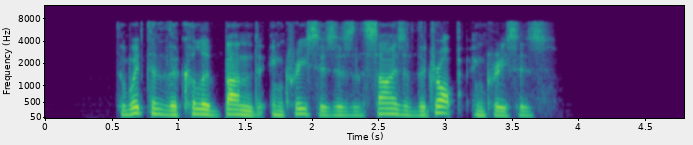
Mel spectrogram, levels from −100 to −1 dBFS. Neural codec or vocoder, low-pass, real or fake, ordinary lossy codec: codec, 16 kHz, 8 kbps, FunCodec, trained on Chinese and English, 25 frames a second; 7.2 kHz; fake; none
